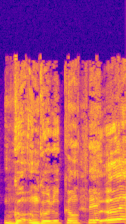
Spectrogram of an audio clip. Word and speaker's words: N'Golo Kanté: N'Golo Kanté.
